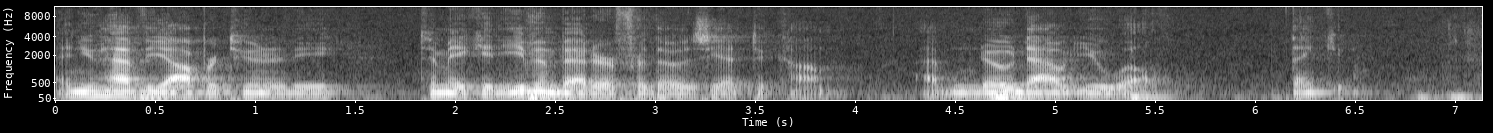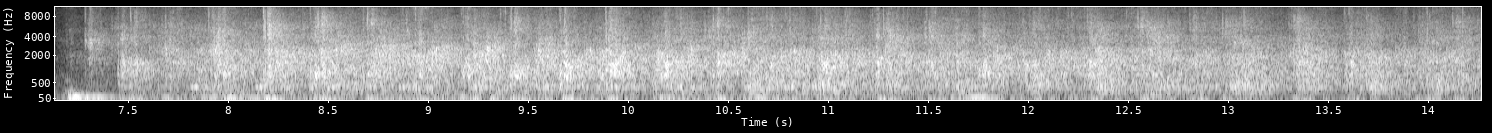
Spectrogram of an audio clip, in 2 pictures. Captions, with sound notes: and you have the opportunity to make it even better for those yet to come. I have no doubt you will. Thank you. [APPLAUSE]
